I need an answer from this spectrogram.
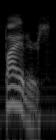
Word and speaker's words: SPDRs: depository receipts spdrs and it's pronounced spiders to slay the spider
